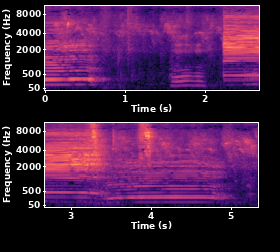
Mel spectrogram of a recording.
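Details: Cattle, a big bull and a small cow in a clash; several loud harmonic moos, a short one, a brief second call, then a long sustained bellow that sags in pitch toward the end, close and clear.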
